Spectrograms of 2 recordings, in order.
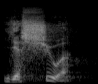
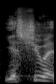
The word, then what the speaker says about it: Yeshua: What you might not know about Jesus is the name Jesus is not his real way you say his name. His name is Yeshua. Yeshua is actually also Joshua.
